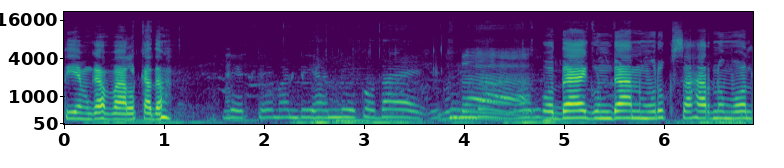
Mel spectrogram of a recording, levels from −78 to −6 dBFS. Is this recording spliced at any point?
yes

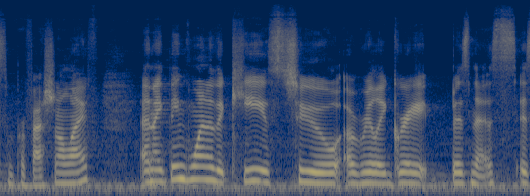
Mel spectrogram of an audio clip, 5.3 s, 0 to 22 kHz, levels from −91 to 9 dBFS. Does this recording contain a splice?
no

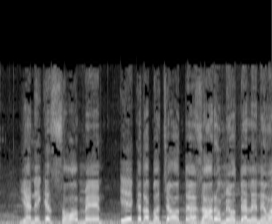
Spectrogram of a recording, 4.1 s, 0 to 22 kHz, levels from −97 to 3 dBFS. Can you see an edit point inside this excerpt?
yes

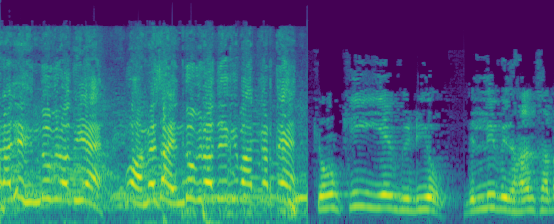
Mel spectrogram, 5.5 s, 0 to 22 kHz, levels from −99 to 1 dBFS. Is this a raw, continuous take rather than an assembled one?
no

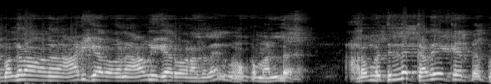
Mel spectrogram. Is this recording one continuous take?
yes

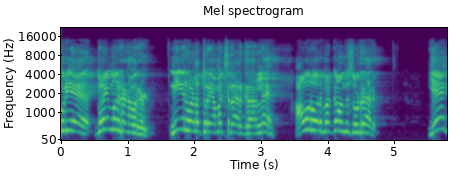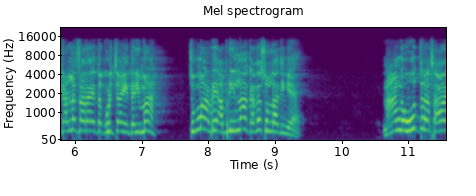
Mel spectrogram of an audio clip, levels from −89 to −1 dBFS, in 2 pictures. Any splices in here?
no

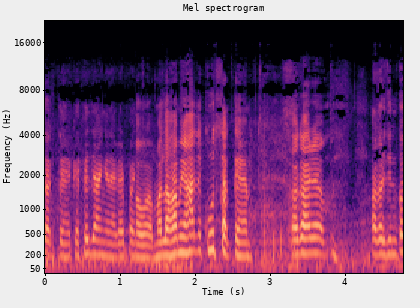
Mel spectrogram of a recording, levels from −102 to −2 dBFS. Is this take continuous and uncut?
no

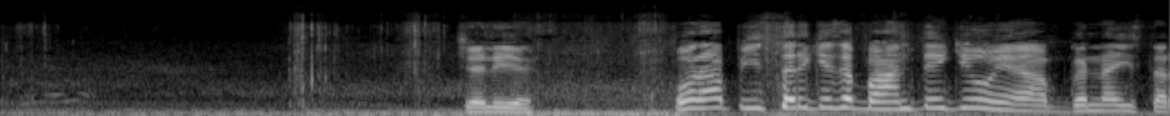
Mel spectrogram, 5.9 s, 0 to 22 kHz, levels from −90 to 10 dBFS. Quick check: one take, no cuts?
yes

